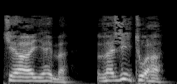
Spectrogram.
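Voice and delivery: put-on high, loud call to a boy; exclaimed urging. A narrator's reading. Shipmate volunteers the boy to fight the bear, exclaiming. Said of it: "s'exclama Confrette".

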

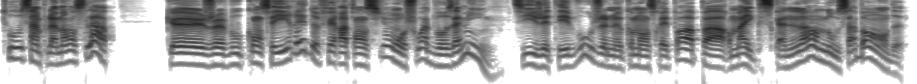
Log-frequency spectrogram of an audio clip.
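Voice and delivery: a policeman sizing up a stranger; gruff policeman. Acted.

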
